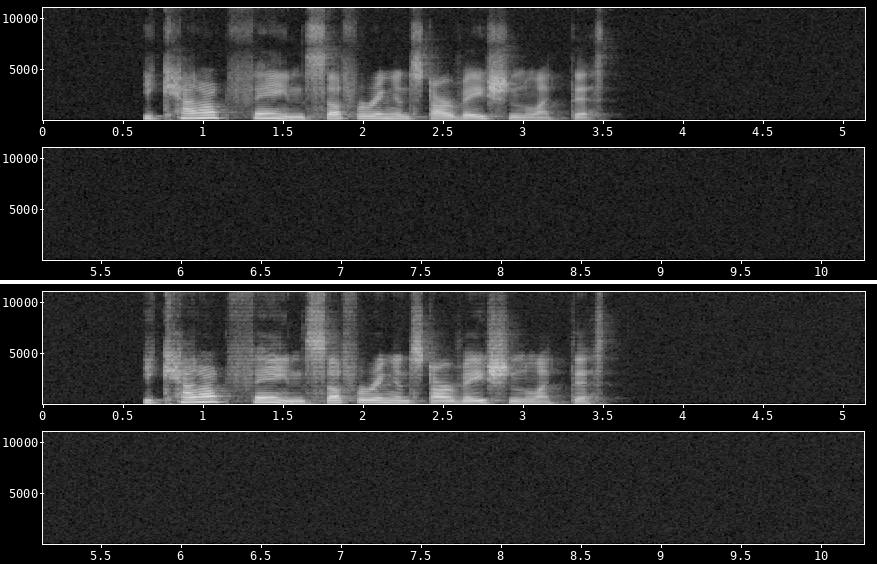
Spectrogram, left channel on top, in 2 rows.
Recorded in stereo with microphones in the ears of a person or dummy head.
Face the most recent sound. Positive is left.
turn(degrees=5)  # may be behind; listen again after turning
